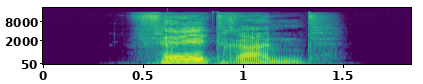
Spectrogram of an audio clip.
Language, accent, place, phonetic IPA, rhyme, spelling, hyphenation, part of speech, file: German, Germany, Berlin, [ˈfɛltˌʁant], -ant, Feldrand, Feld‧rand, noun, De-Feldrand.ogg
- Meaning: balk (unplowed strip of land)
